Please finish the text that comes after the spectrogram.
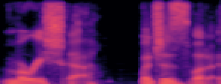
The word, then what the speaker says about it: Mariska Hargitay: But she said often incorrectly pronounce the way it's spelled, Mariska. But she says her is properly pronounced Marishka, which is what I said, Marishka. Sure, but a lot of people say Mariska Hargitay.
